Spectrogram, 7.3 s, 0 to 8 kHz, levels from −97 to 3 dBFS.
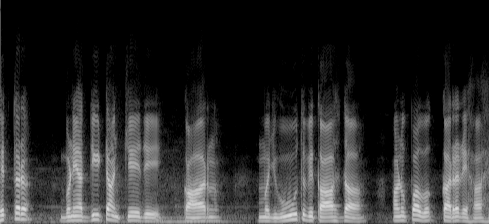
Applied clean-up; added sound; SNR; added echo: none; none; none; none.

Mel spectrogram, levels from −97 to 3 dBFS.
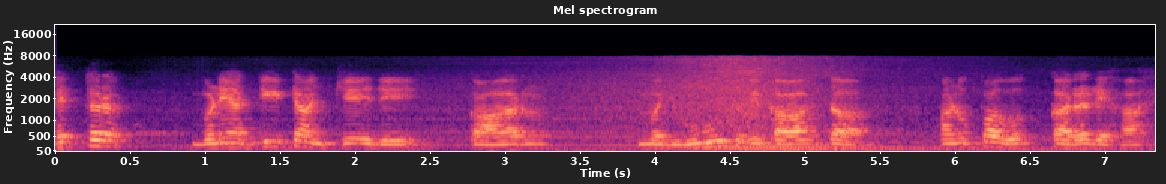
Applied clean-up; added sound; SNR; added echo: none; Motorcycle; 15 dB; reverberation time 0.3 s.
